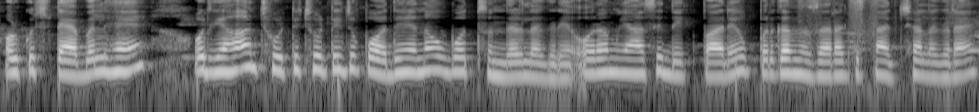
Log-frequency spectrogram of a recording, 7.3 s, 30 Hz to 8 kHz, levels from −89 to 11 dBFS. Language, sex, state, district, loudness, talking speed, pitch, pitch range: Hindi, female, Rajasthan, Jaipur, -18 LUFS, 280 wpm, 215 Hz, 190-235 Hz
